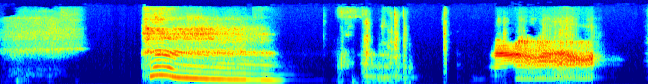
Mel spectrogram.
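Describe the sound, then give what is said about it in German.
Someone struggles to open a pickle jar: a short breathy strain, then a long loud groan falling in pitch, a few scraping rustles, and a final strained, effortful grunt. “Musst du erst das ein Wegglas öffnen? Das Gurkenglas.”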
